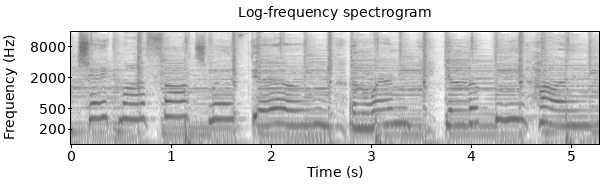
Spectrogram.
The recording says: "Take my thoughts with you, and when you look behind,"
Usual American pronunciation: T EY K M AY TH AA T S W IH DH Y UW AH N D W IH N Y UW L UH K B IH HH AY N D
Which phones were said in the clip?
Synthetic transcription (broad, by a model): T EY K M AY TH AA T S W IH DH Y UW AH N W IH N Y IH L UH K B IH HH AY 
